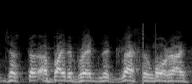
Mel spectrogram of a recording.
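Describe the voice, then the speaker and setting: An actor playing a desperate Southern fugitive on the run, urgent, earnest and stammering, in an old-time radio drama. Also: male voice, fairly high pitch, rapid-fire, breathy edge. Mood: anxious, hurried. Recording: noisy, dull old radio recording.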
